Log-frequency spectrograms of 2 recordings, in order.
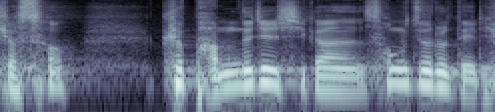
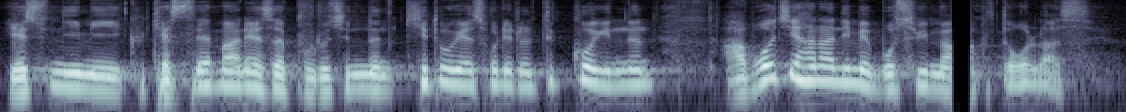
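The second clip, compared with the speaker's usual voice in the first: ordinary delivery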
